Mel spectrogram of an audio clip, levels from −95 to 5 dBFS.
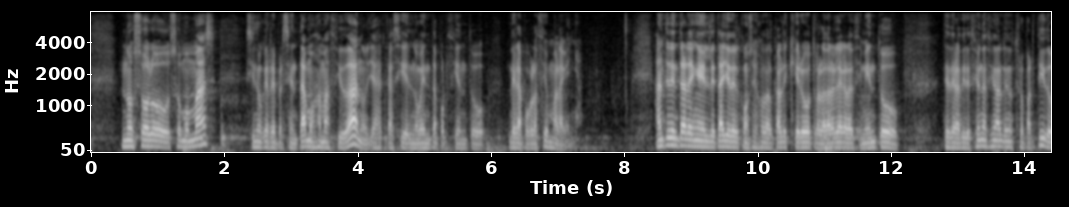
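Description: Nothing in the audio stood out as a technical problem on listening.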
